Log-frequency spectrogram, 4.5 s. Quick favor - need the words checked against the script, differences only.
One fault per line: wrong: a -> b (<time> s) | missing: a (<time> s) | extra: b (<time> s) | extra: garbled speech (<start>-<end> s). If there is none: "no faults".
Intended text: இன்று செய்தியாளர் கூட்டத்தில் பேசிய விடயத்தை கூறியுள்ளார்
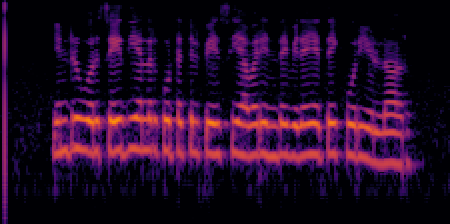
extra: ஒரு (0.8 s)
extra: அவர் இந்த (2.5 s)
